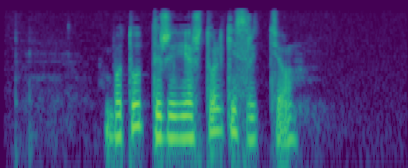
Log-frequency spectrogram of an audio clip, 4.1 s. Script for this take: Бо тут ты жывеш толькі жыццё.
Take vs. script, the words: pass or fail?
pass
